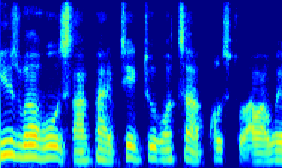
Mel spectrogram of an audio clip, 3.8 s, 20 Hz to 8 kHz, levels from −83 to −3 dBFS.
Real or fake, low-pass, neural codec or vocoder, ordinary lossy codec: fake; none; codec, 16 kHz, 0.8 kbps, ZipCodec; none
